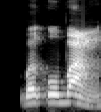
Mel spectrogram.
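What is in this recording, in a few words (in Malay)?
"berkubang", Malay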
